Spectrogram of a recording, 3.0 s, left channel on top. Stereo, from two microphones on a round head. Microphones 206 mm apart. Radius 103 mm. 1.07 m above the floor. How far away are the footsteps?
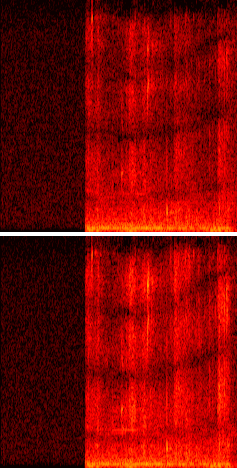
About 1.2 m.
